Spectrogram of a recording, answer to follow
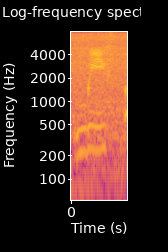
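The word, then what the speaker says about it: Leif: The next name, we actually have a friend with this name, the name Leaf.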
